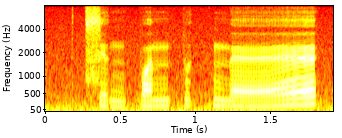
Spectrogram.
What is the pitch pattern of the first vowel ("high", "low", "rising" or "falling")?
low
